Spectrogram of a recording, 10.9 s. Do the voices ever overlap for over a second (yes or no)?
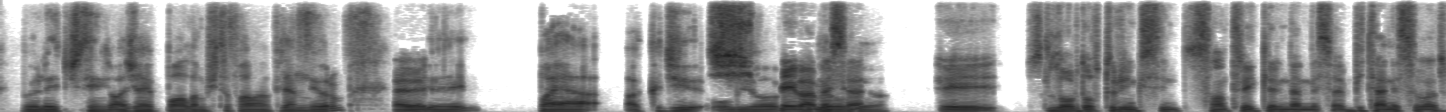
yes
